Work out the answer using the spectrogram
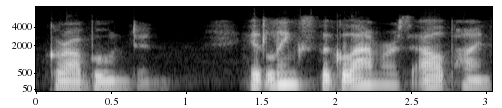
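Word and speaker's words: Graubünden: The Albula line is part of the Rian Railway, a UNESCO World Heritage journey that runs quietly through the canton of Grobundon, that's pronounced Grabund.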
